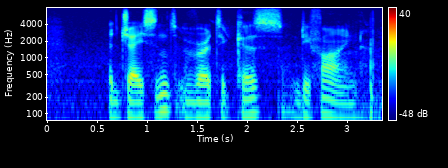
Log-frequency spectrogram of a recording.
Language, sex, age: English, male, 21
